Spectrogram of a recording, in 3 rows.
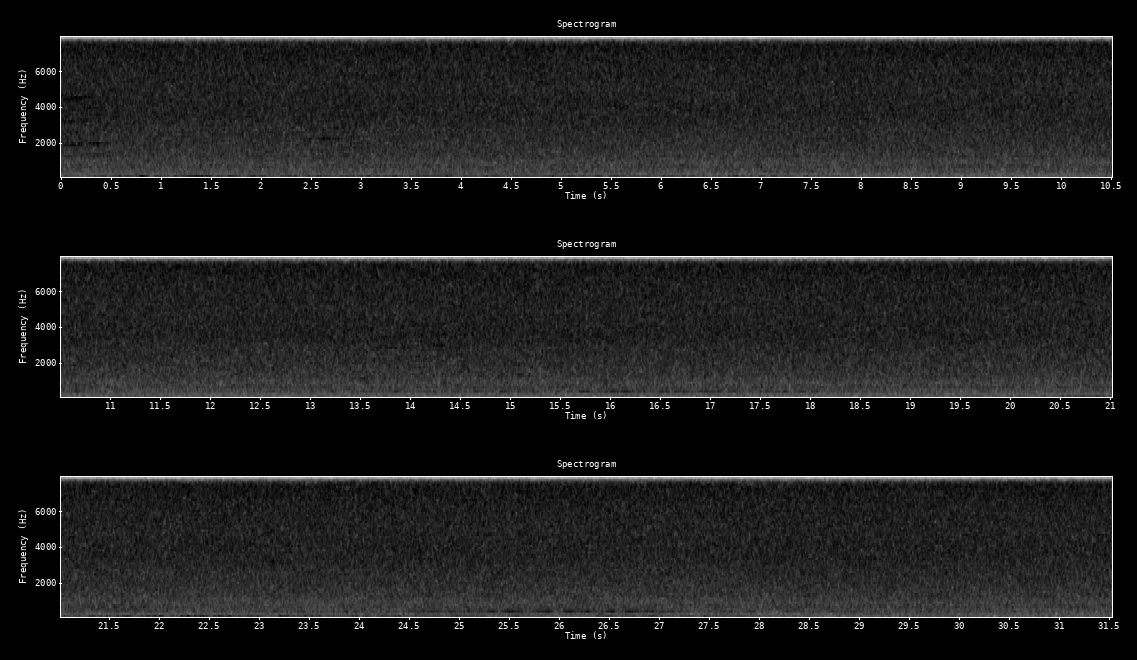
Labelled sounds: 0.0	0.4	killer whale, Bigg's (transient), 4.4 to 4.6 kHz

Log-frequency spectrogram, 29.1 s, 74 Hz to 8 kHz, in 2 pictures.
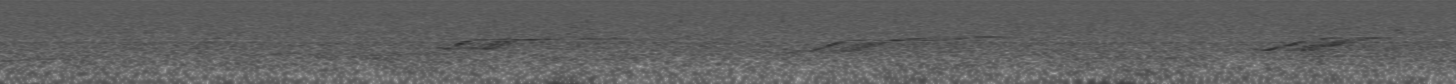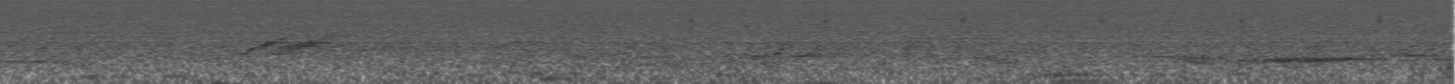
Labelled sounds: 4.7	5.5	humpback whale, 0.80 to 0.93 kHz
8.9	9.3	humpback whale, 0.80 to 0.99 kHz
13.4	13.9	humpback whale, 0.80 to 1.0 kHz

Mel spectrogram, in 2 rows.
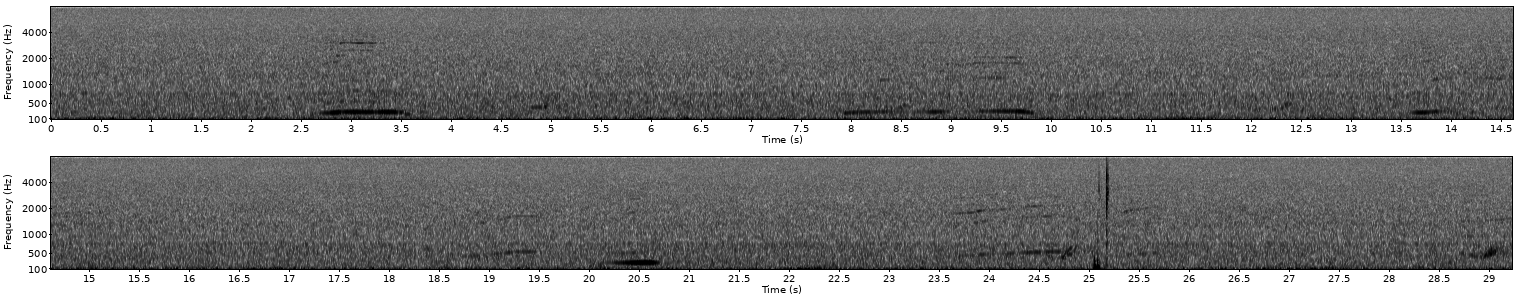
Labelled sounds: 2.8	3.3	humpback whale, 2.9 to 3.1 kHz
23.7	24.0	humpback whale, 1.7 to 2.0 kHz

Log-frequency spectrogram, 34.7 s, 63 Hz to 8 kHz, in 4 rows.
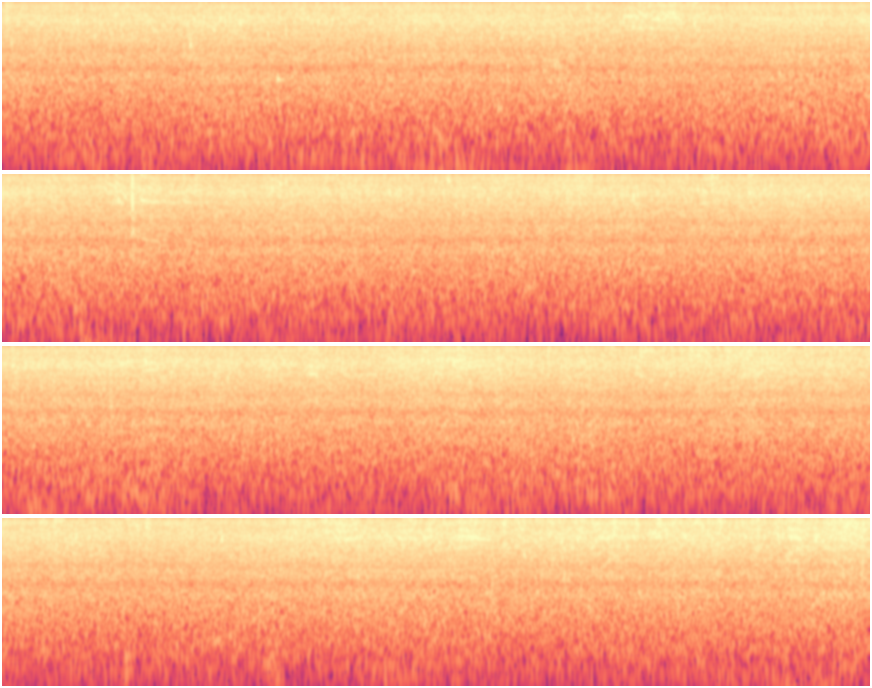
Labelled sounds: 10.0	10.3	Pacific white-sided dolphin, 1.1 to 1.3 kHz
21.7	22.0	Pacific white-sided dolphin, 5.2 to 5.5 kHz
30.6	31.0	Pacific white-sided dolphin, 4.1 to 4.8 kHz
32.2	32.4	Pacific white-sided dolphin, 6.8 to 7.0 kHz

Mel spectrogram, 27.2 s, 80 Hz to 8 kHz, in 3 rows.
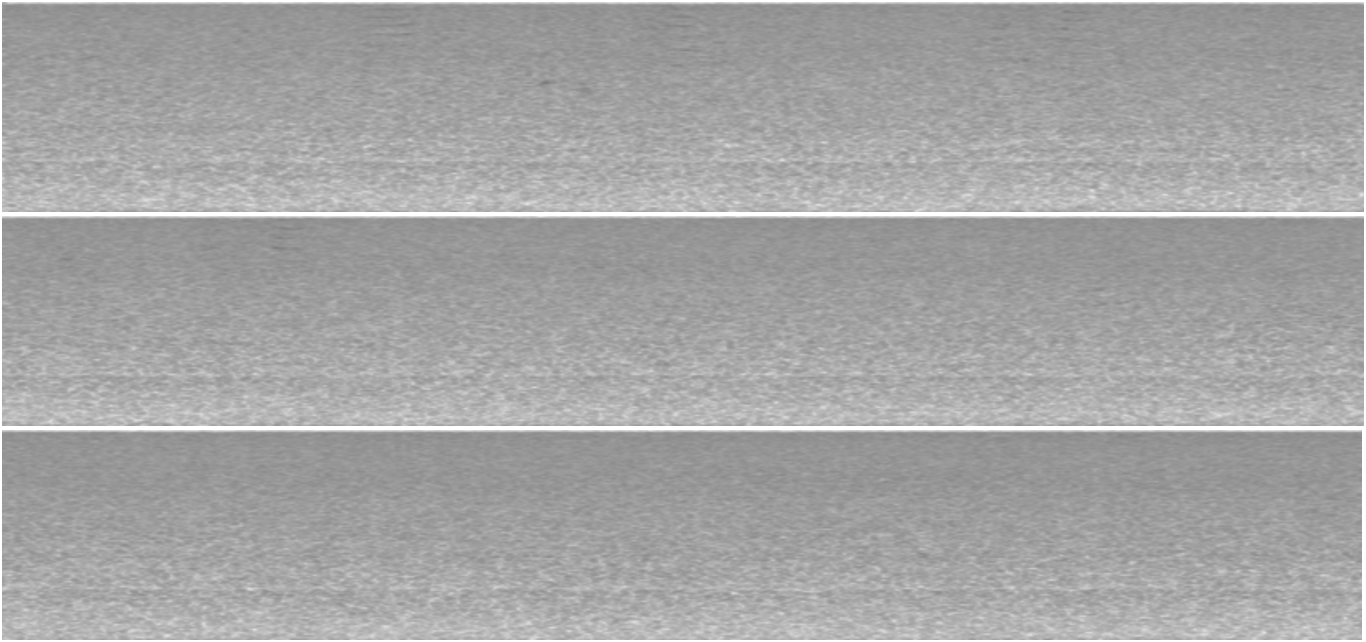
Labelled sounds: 4.4	4.7	Pacific white-sided dolphin, 5.5 to 5.7 kHz

